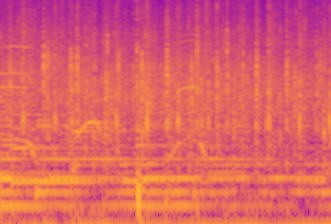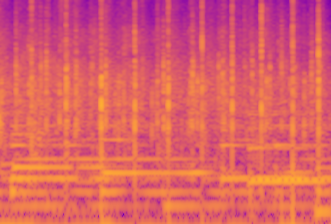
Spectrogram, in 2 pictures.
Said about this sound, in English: Amen. Hallelujah. Give him a big clap.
